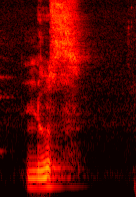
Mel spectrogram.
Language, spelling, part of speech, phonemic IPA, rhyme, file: German, Nuss, noun, /nʊs/, -ʊs, De-Nuss.ogg
- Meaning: nut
